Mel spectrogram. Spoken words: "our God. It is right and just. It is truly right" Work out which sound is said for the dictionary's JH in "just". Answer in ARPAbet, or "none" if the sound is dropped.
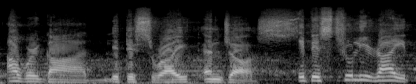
JH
